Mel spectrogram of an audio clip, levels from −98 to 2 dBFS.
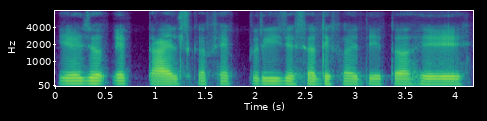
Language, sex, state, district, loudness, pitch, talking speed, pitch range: Hindi, male, Arunachal Pradesh, Longding, -22 LUFS, 105 Hz, 145 wpm, 100-110 Hz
